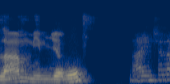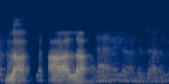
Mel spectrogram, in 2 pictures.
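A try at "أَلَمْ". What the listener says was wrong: লাম মিম যাবর লাম, লাম মিম যাবর লাম, আলাম, আলাম, আলাম, আলাম। আবার আলিফ টান দিচ্ছেন। আলাম, আলাম, আলাম,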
